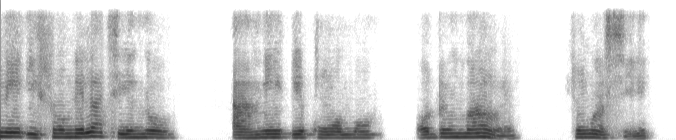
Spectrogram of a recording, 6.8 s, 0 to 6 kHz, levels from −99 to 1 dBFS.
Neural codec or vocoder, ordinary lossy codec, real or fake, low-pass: codec, 16 kHz, 2 kbps, FreqCodec, smaller model; none; fake; 5.4 kHz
